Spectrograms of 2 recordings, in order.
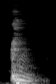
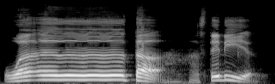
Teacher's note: Dengung kadar 2 harakat ikhfa hakiki.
